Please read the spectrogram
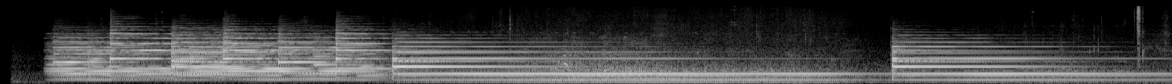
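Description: Large bells at Mission Hill Winery in West Kelowna peal in quick repeated strikes at sunset, ringing 100 times to mark each year since the end of the First World War, then settle into long, resonant ringing with rich overlapping tones, one more loud strike near the end. No one speaks.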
